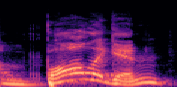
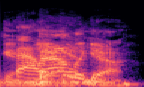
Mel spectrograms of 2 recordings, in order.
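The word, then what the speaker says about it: Balogun: Uh, Bulligan, is that how you say it? Ballan. Ballan. Ball. Floren Ballagan will be available to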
